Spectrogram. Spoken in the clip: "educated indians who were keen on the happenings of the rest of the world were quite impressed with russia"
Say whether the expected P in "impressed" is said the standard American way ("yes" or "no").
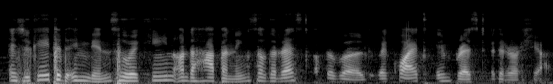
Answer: yes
